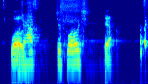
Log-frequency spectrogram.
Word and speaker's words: Woj: Rappaport, from a Adrian, how do you even pronounce his last name? Woj.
